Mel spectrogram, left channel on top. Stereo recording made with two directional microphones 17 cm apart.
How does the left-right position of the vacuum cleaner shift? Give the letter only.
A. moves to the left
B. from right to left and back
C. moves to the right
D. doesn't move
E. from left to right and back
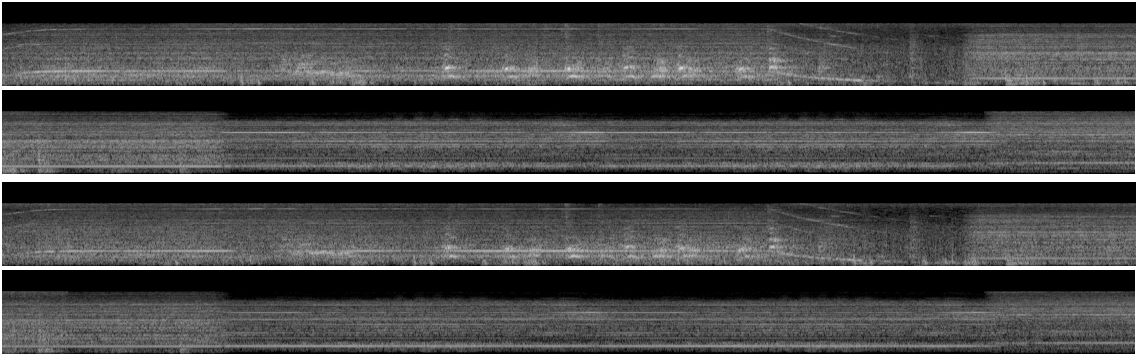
D.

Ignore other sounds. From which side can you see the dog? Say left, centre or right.
left.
